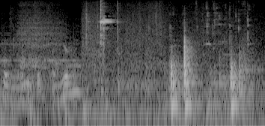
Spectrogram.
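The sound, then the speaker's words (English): Glasses clink and knock together as someone clears them away before walking out: a bright ring, then a few sharper clatters spaced out over a few seconds, moderately loud, with faint background murmur. “clears glasses and walks out.”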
